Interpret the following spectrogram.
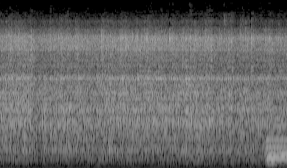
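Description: Studio audience applauding steadily, heard through a television's speaker.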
